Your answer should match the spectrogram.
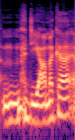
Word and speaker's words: Madhyamaka: which is Nagarjuna and Madhyamaka, am I pronouncing that right? – Yep, you are. – Madhyamaka.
